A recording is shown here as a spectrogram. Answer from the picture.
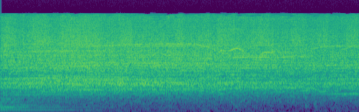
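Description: Final chord of the music dying away about a second in, under a studio audience cheering and applauding, with a few whoops and whistles.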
